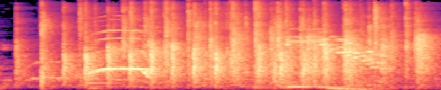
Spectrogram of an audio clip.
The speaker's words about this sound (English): What kind of fake clap is that?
